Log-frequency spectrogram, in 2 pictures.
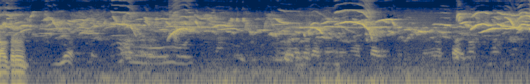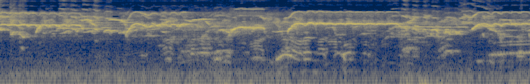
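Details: Oriental magpie-robin, a prize-winning contest bird from Cilegon, Banten, singing a loud, continuous stream of rich whistles and rapid chattering trills, including mimicked bulbul phrases, with brief murmurs from people nearby.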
